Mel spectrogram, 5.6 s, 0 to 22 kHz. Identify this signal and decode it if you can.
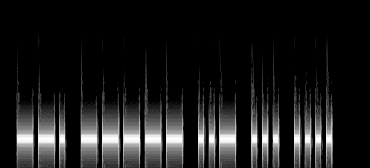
Morse code, heard as a keyed tone, about 15 wpm, 700 Hz. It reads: G0USH
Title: DXCC-100 Call Signs - 5 Characters - Repeated 2x - 15wpm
